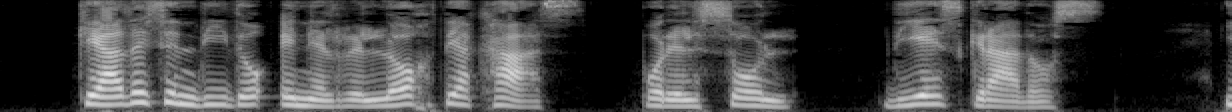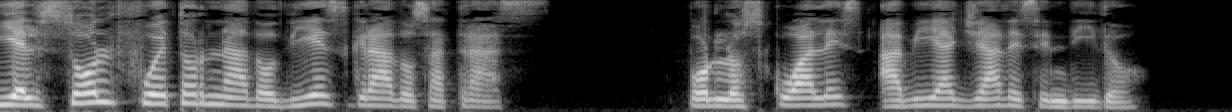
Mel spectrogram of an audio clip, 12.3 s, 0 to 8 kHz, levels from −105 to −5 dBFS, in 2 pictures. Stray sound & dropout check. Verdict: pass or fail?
pass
